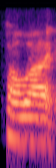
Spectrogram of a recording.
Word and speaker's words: Poa: And then Poa, pronounced Poa in Japanese, but it was taken from Hinduism,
